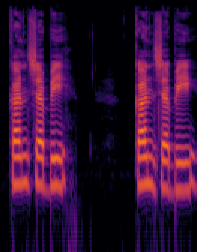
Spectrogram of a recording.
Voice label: "kvncvpe", muscogee

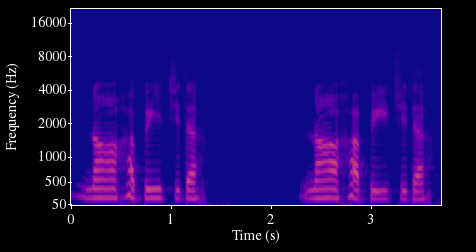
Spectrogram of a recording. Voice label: "nahvpecetv", Muscogee

